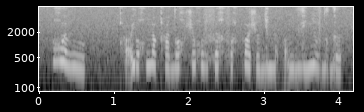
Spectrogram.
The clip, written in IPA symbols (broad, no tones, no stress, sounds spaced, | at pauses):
ʁʷ ɛ v u | qʰ ṵ j u χ ŋ ɘ qʰ ɛ d ɔ χ ʃ ɘ χʷ ɛ v f e χ f ɘ χ qʷ a ʃ ɔ ɟ u ɲ ə̰ qʷ ḛ ŋ ə ɡ zʲ ə ɲ ɘ v d u ɡ ə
